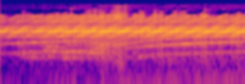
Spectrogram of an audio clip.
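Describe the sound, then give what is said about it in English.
Several sirens wail together at once, steady and loud, their high, wavering tones overlapping and slowly gliding in pitch throughout, with no voices over them. “Here go your sirens now.”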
